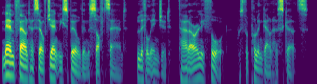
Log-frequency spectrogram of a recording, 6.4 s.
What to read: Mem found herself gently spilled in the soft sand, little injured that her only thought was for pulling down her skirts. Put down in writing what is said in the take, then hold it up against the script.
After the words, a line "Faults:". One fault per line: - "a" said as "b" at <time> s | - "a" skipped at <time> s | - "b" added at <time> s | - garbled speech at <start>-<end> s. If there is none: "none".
Mem found herself gently spilled in the soft sand, little injured that her only thought was for pulling down her skirts.
Faults:
none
